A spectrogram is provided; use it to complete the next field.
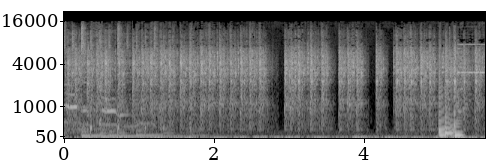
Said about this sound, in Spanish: Ese ruidito es una máquina de escribir, por si alguno o alguna no sabe.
